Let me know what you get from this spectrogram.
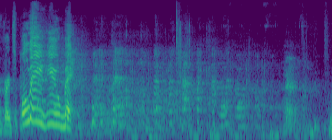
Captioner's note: laughter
